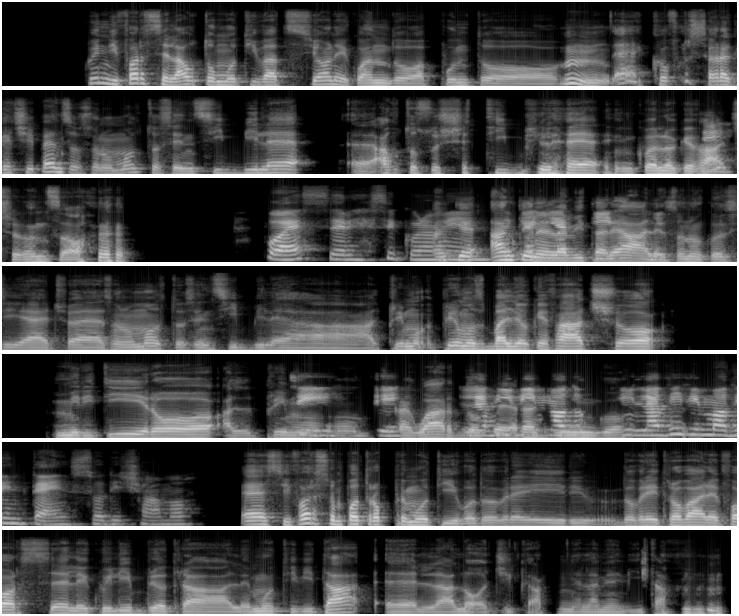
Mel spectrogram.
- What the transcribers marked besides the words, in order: laughing while speaking: "auto-suscettibile in quello che faccio, non so"; chuckle; other background noise; tapping; chuckle
- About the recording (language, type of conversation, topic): Italian, podcast, Come superi il blocco creativo quando ti colpisce?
